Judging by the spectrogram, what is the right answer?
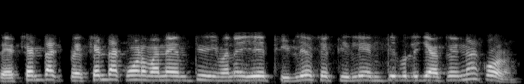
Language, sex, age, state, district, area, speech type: Odia, male, 30-45, Odisha, Sambalpur, rural, conversation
